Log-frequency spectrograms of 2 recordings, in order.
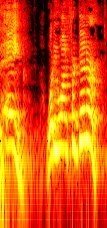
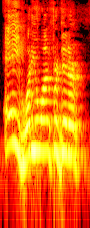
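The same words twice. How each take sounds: First: It is said at a softer volume. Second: It is said at a louder volume.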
